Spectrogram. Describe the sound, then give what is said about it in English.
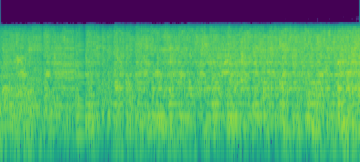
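A washing machine drains water with a loud, steady rushing and gurgling that holds at an even level throughout, with no pauses. “Sorry, that's my washer again. Oh no. God, that's so I know, loud. I'll go turn it off again. I thought I paused it.”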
